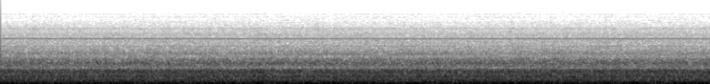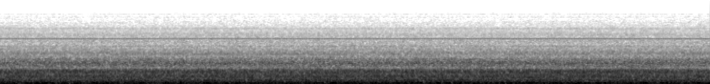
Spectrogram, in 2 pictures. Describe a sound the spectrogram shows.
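A single-engine turboprop drones steadily while taxiing, heard from inside the cockpit.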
